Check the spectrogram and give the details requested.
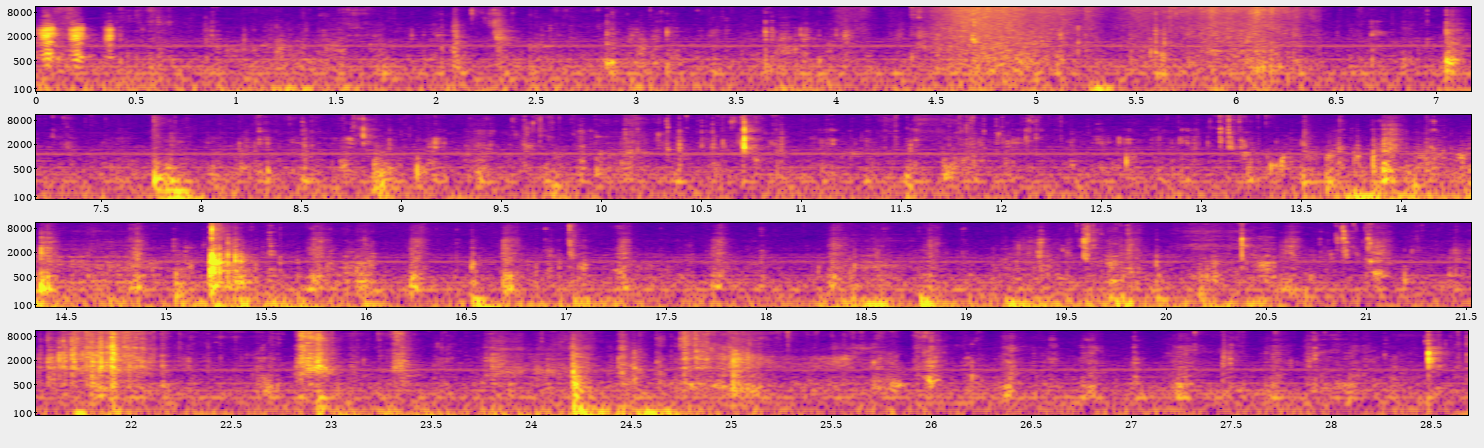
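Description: Crispy fried chicken being bitten and chewed close to the microphone, with several louder crunches spread through.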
